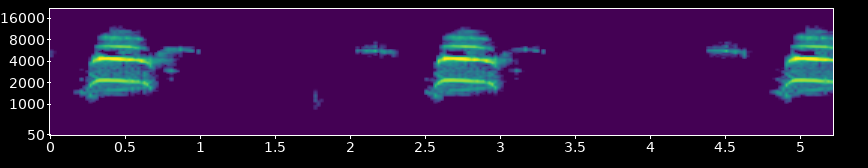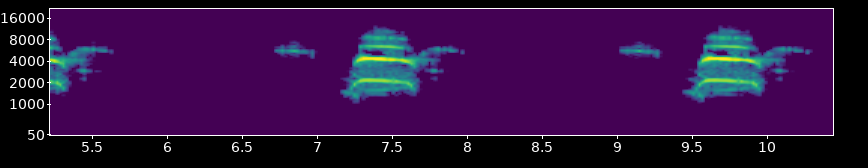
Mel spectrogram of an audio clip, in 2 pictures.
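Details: Chinese sparrowhawk (Accipiter soloensis) giving loud, shrill, slightly upslurred calls, each preceded by a faint short note, repeated about every two and a quarter seconds; five calls in a quiet setting with no other sounds.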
